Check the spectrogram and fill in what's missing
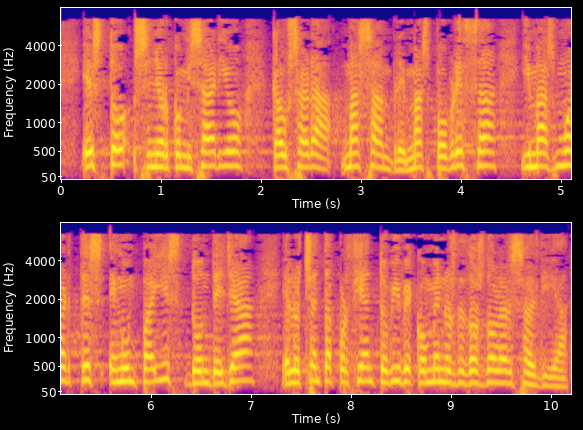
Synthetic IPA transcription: est̪oseɲoɾkomisaɾjokawsaɾamasambɾemaspoβɾeθaimazmwɛɾt̪eseŋumpaizd̪ond̪eʎaelot͡ʃent̪apoɾθjent̪oβ̞iβekoŋmẽnozðeðozðolaɾesald̪ia

